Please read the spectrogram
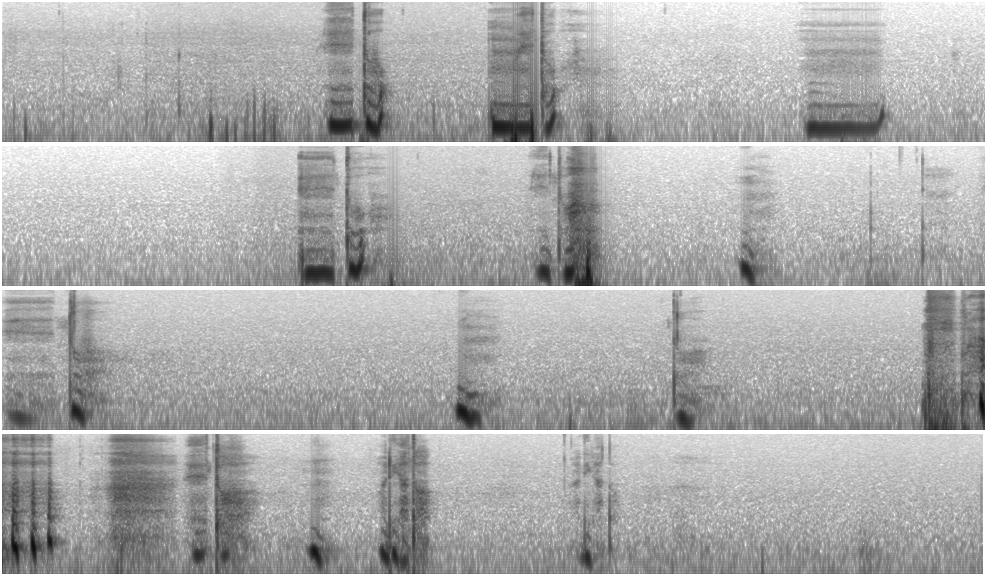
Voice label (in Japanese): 少年ボイス はずかしそうに「ありがとう」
